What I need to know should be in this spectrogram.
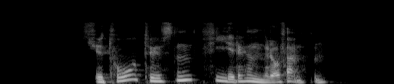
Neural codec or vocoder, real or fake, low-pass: codec, 16 kHz, 4 kbps, X-Codec, HuBERT features, trained on general audio; fake; 7.2 kHz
